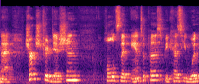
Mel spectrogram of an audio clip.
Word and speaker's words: Antipas: know much about him and Antipas or Antipas and I pronounce it how you would say Antipas is probably the closest but whoever it was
